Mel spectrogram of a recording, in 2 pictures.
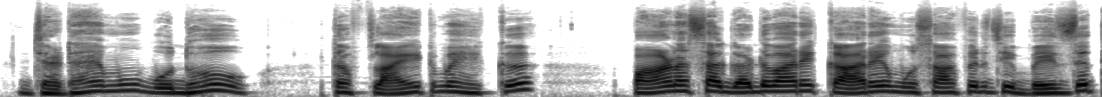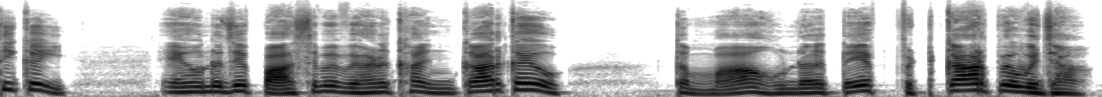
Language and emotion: Sindhi, disgusted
